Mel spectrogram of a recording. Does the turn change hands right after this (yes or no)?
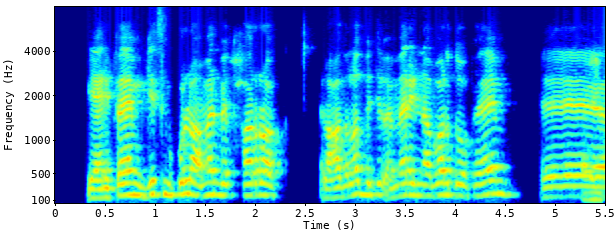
no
